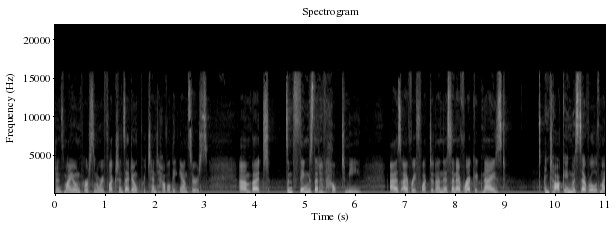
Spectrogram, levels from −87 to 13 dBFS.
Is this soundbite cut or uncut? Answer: cut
